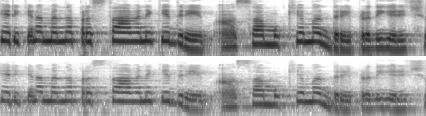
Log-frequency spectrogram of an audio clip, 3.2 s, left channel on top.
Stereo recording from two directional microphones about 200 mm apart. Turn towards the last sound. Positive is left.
turn(degrees=35)  # may be behind; listen again after turning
